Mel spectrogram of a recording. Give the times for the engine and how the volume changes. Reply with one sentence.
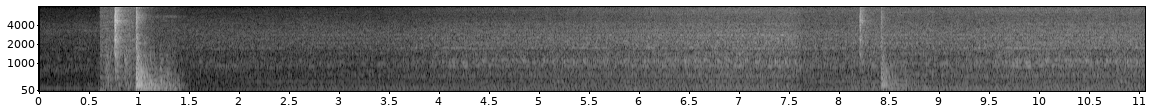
The engine can be heard from 0.0 to 11.0 s, getting louder.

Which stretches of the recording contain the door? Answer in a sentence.
You can hear the door from 0.6 to 1.4 s and from 8.1 to 8.9 s.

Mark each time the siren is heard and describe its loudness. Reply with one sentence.
You can't hear the siren here.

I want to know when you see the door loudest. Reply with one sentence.
The volume of the door peaks at 1 second.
